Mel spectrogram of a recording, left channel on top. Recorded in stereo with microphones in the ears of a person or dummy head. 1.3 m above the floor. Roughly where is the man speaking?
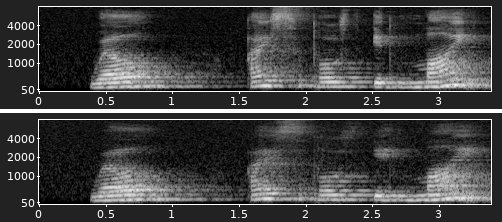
Left.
